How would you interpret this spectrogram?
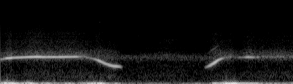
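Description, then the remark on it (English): A periodical cicada chorus at Deep Run Park drones as a steady, shrill, whistle-like tone, dips downward in pitch and drops away for about a second, then slides back up and resumes, fairly loud. “We haven't found a hot spot yet, but boy, you can clearly hear that spaceship B-movie type drone”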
